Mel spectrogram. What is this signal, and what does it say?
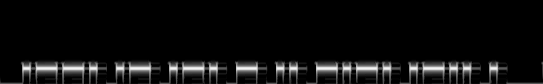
Morse code, heard as a keyed tone, about 18 wpm, 750 Hz. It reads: PARTICLE
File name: Morse / 18WPM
